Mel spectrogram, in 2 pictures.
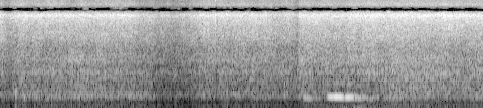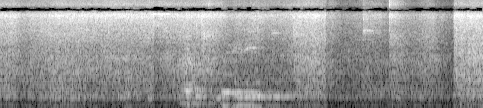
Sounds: speech

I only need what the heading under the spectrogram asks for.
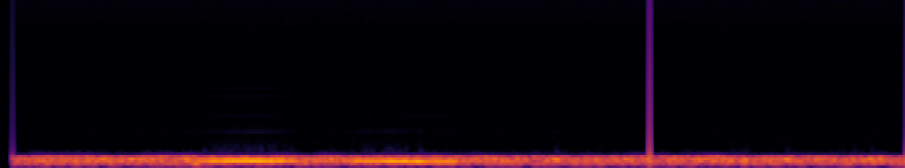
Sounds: whale vocalization

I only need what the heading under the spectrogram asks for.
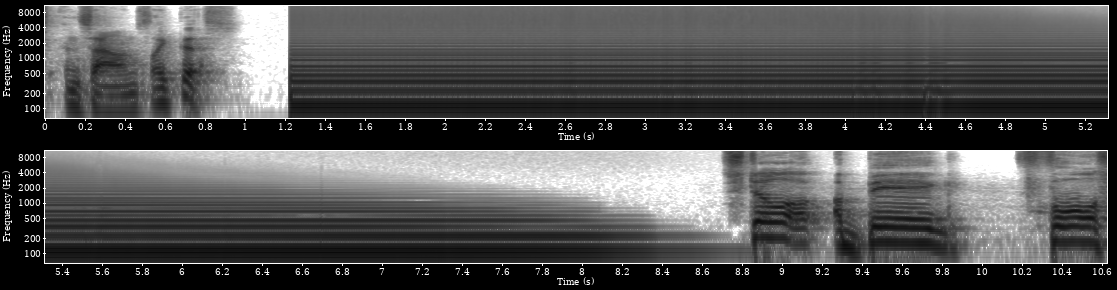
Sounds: playing synthesizer

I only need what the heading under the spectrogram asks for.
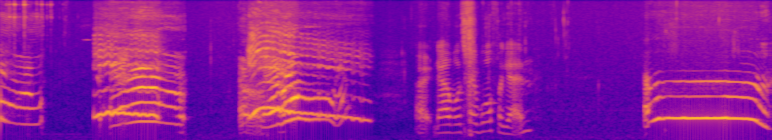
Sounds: speech
animal

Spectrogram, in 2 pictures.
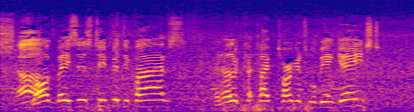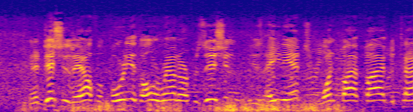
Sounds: outside, urban or man-made
speech

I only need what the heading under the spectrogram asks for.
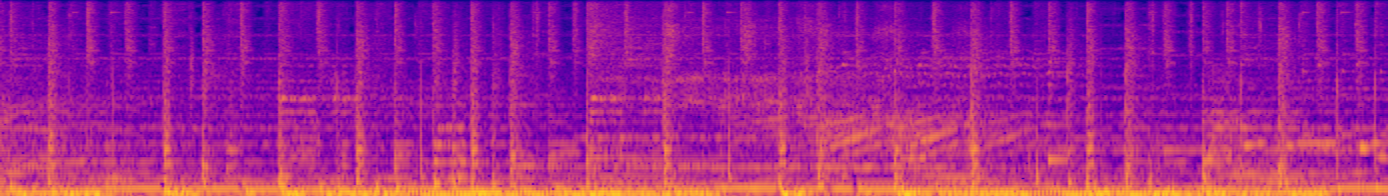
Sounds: music

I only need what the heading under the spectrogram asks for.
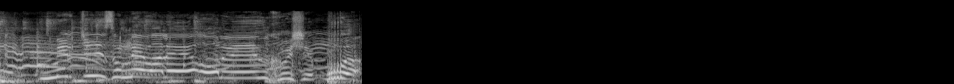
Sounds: speech
music

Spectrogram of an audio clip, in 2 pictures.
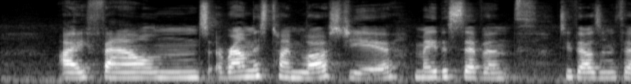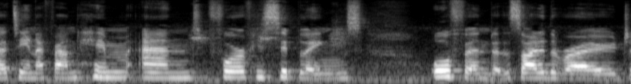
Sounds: speech

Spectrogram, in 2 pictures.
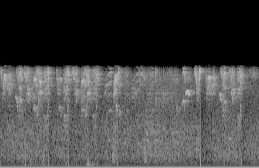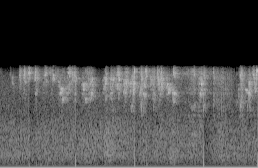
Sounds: barn swallow calling

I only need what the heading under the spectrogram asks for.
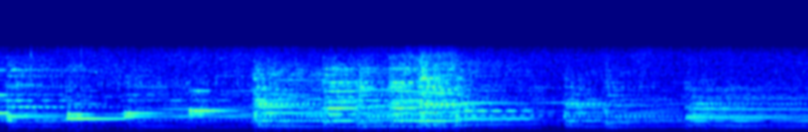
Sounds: tender music
music

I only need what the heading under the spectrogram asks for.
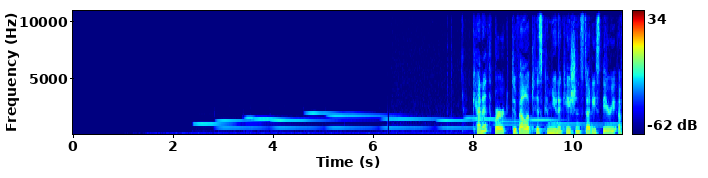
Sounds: speech
music

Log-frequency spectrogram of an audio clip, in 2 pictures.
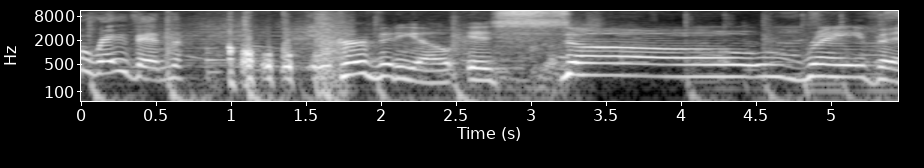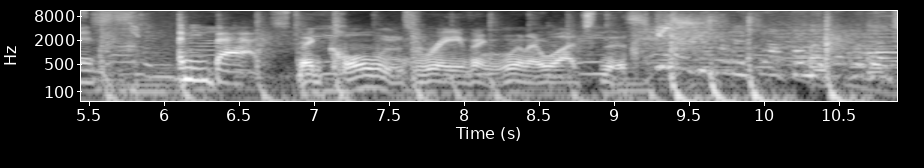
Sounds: music
speech

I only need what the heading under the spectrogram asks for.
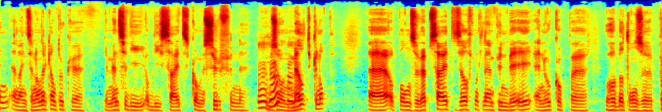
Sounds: speech

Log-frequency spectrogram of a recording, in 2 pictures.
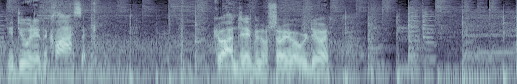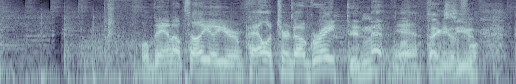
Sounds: speech
music

